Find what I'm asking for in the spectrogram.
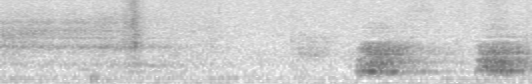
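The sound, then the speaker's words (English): Dog barking in a neighbouring garden, heard as two short, fairly faint bursts in the final second, over a low steady background. “that's not Salvo barking in the background, if you can hear it. That's a dog from a different garden.”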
